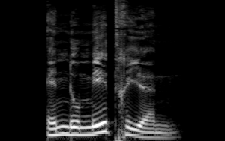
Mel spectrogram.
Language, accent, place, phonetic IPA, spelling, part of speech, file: German, Germany, Berlin, [ɛndoˈmeːtʁiən], Endometrien, noun, De-Endometrien.ogg
- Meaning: plural of Endometrium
